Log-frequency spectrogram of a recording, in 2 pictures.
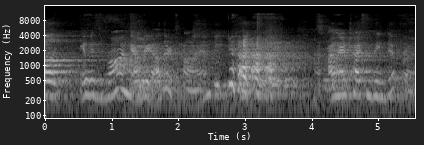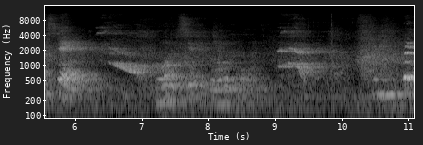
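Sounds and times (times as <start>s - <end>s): dog whining: 6.3s - 7.2s, 9.0s - 9.8s.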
